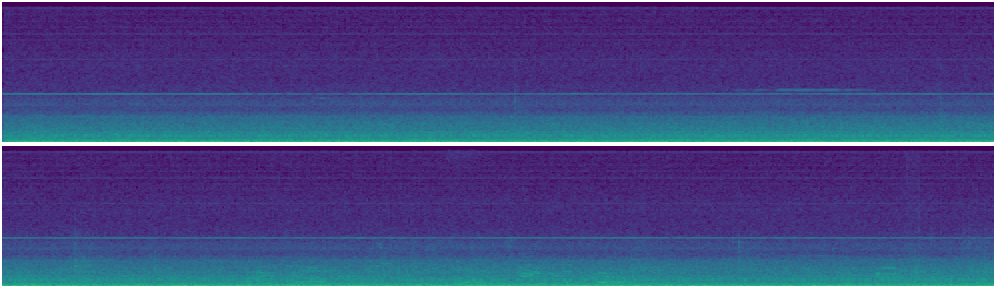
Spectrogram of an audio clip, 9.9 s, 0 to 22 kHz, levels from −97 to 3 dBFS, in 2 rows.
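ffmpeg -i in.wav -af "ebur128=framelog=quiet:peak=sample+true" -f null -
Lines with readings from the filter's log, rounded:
Integrated loudness:
  I:         -33.9 LUFS
  Threshold: -43.9 LUFS
Loudness range:
  LRA:         0.5 LU
  Threshold: -53.9 LUFS
  LRA low:   -34.1 LUFS
  LRA high:  -33.6 LUFS
Sample peak:
  Peak:      -18.1 dBFS
True peak:
  Peak:      -18.1 dBFS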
